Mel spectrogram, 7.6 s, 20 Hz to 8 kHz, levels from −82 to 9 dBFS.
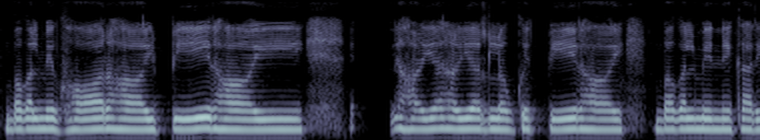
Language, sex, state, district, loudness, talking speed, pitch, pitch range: Bajjika, female, Bihar, Vaishali, -23 LUFS, 120 wpm, 175 Hz, 175-180 Hz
